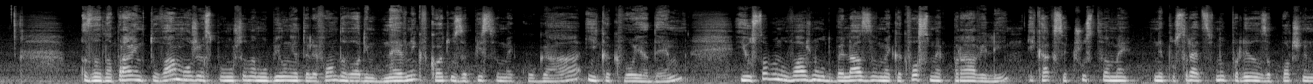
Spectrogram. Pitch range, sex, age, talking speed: 165-195 Hz, male, 30-49, 160 wpm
